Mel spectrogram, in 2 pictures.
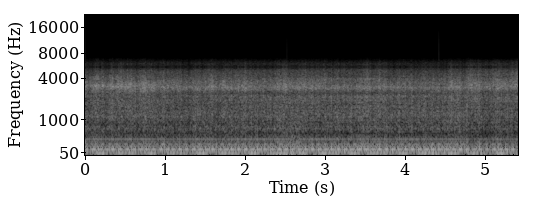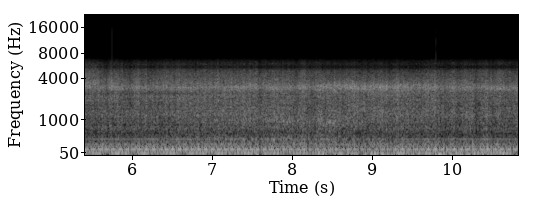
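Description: Parked fire truck's engine running steadily with a low drone, and a steady hiss over it from a fire hose spraying water onto rubble.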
